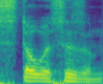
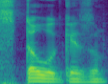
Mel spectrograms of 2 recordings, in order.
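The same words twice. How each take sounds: First: It is said without a k sound. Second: It is said with a k sound. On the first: The speaker calls it right. "I think it's stoicism" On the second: The speaker calls it wrong. "not stoicism"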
